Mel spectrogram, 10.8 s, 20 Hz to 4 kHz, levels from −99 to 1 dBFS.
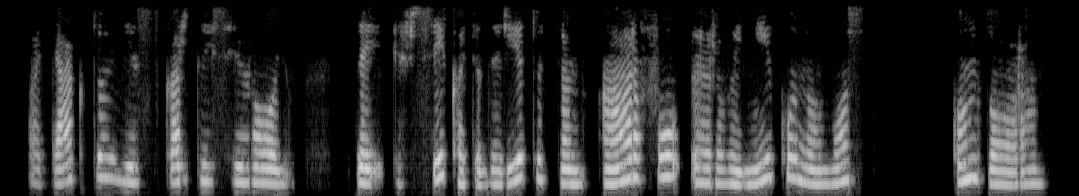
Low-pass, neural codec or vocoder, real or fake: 3.6 kHz; none; real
